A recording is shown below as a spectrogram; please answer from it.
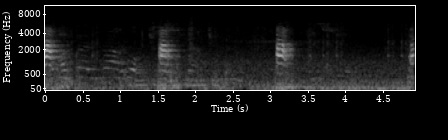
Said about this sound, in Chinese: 你可能会很好奇，云豹的叫声到底是什么声音？我们就来听一下。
